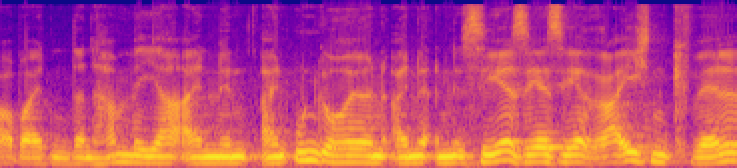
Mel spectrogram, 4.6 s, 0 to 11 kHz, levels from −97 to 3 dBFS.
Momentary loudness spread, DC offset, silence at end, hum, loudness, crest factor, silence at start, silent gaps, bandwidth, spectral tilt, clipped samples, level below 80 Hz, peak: 5 LU; under 0.1%; 0 s; none; -9 LUFS; 8 dB; 0 s; none; 10 kHz; -6.5 dB/octave; 1%; -48 dBFS; 0 dBFS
